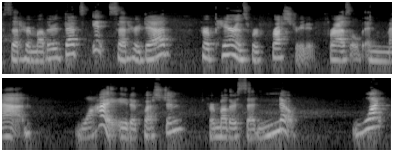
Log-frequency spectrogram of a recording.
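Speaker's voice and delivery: rhythmic read-aloud of a rhyming book; lilting bedtime-story voice; story narration. A narrator's reading. Reading a picture book aloud.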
